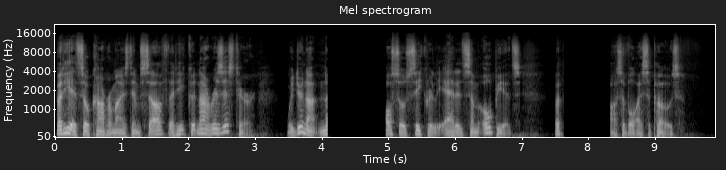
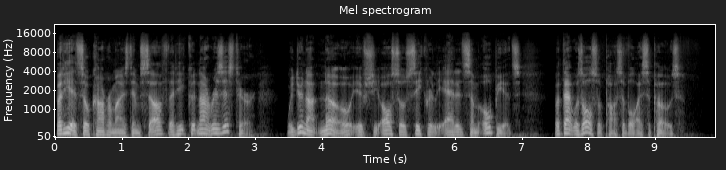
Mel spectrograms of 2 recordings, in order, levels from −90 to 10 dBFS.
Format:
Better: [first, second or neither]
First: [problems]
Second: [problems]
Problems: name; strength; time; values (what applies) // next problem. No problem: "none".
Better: second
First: audio cutting out; at 4 s for 1 s and at 7.5 s for 0.5 s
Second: none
